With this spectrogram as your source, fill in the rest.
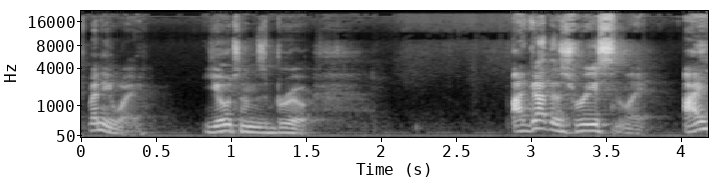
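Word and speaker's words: Jotunn's Brew: I'm using mad Vikings yotun's Brew it's spelled funny it doesn't it's not pronounced the way you think anyway yotin's Brew I got this recently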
